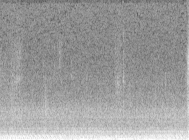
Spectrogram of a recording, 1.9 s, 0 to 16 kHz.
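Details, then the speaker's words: High-mileage $1200 ex-Domino's pizza car, idles well but under throttle a heavy labored drone bogs down badly, then surges once rpm finally rises; owner suspects timing issue or bad gas, codes not yet read. "It starts getting up there, like it's bogging down really heavy. And when the RPMs finally start getting up, it surges."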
